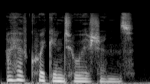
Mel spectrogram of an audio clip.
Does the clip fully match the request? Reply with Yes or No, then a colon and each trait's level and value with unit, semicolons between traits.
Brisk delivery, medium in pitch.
No: average, 160 wpm; medium, 150 Hz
